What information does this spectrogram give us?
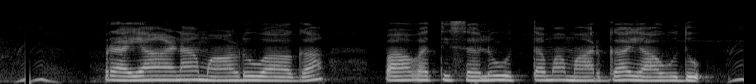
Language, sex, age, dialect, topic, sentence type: Kannada, female, 36-40, Mysore Kannada, banking, question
